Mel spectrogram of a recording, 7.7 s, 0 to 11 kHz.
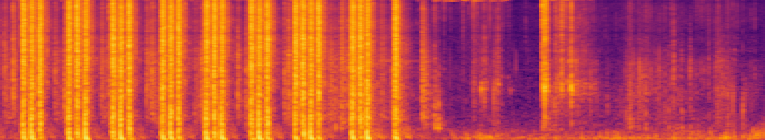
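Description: A 10.3-inch AR-15 upper firing 5.56 M193 fully automatic through a Thunder Beast DSU suppressor, in rapid short bursts for about four seconds. This is a punishing firing schedule that heats the can. The firing then stops, and one metallic clack follows about a second and a half later.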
